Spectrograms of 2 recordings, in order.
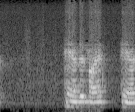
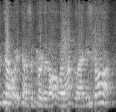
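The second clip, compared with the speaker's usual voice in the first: higher and louder, hard defiant denial; fatherless teen girl; 7 semitones higher, 5 dB louder than usual. Retold or imitated. Teen girl denying her absent father hurts her, defiant and higher. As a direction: brush off the hurt like a tough fifteen-year-old. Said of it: "The tone of a fatherless fifteen-year-old girl".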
